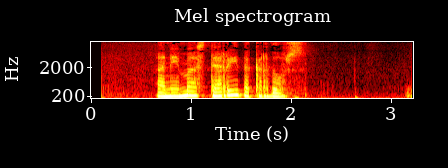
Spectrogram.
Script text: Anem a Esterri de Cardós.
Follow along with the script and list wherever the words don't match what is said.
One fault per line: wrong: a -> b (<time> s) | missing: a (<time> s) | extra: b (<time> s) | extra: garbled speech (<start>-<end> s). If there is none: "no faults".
no faults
